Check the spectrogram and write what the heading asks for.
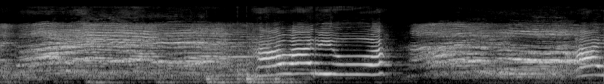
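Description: A class of young children singing together in unison, breaking off briefly about four seconds in and then going on.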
